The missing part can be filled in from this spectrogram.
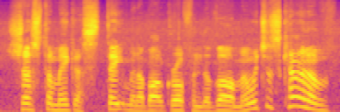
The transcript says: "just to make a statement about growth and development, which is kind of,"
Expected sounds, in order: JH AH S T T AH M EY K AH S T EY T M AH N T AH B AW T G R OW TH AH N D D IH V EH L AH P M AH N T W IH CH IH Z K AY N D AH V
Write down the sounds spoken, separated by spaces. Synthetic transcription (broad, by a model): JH AH S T T AH M EY K AH S T EY T M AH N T AH B AW T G R OW F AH N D D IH V EH L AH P M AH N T W IH CH IH Z K AY N D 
